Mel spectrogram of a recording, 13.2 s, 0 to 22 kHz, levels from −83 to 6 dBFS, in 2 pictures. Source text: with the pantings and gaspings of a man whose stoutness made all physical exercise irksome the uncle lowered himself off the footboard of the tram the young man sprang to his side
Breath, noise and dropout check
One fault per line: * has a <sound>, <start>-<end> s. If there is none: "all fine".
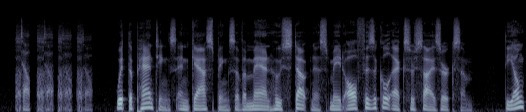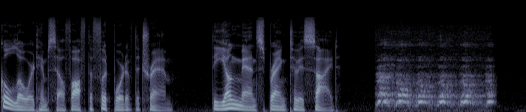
* has a laugh, 0.2-1.2 s
* has a bark, 11.3-12.8 s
